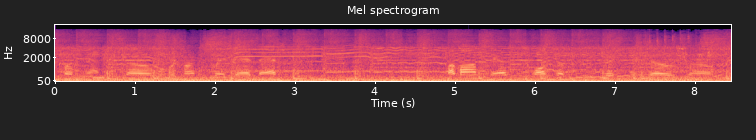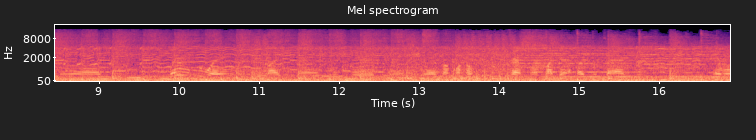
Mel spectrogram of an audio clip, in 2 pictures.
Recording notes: While driving from Myrtle Beach to Philadelphia, I hit the record button to talk about what's happened the last month.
